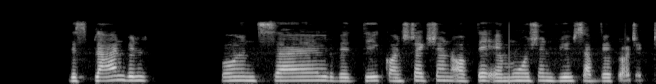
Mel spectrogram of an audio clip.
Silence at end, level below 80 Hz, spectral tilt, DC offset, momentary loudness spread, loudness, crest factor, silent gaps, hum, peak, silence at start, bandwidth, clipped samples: 0.15 s; -60 dBFS; -5 dB/octave; under 0.1%; 5 LU; -19 LUFS; 18 dB; 1.88-1.93 s, 2.02-2.19 s; none; -2 dBFS; 0.7 s; 7.8 kHz; under 0.1%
